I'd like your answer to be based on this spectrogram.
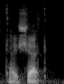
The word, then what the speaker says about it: Kai-shek: In the early 20th century, his mentor, Sun Yat-sen, used the Cantonese pronunciation of his name, and thus the outside world came to know him as Kai-shek.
